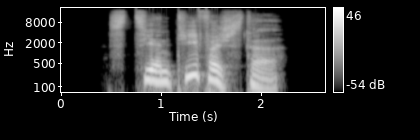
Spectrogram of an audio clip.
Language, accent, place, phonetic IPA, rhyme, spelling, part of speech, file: German, Germany, Berlin, [st͡si̯ɛnˈtiːfɪʃstə], -iːfɪʃstə, szientifischste, adjective, De-szientifischste.ogg
- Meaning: inflection of szientifisch: 1. strong/mixed nominative/accusative feminine singular superlative degree 2. strong nominative/accusative plural superlative degree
